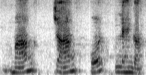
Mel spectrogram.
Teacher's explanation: हवा नाक और मुंह से निकलती है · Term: अनुनासिक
